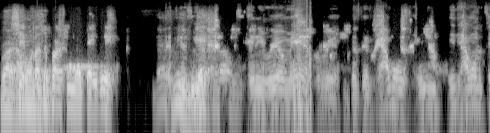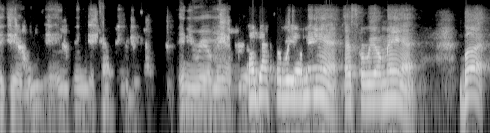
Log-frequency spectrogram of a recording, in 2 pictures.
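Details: Adult speaker; Normal speech.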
